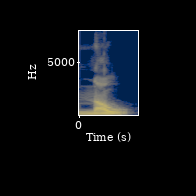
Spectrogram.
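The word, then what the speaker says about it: now: इस वर्ड में ओ डब्ल्यू को औ से पढ़ते हैं। ओ से नहीं पढ़ते हैं।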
